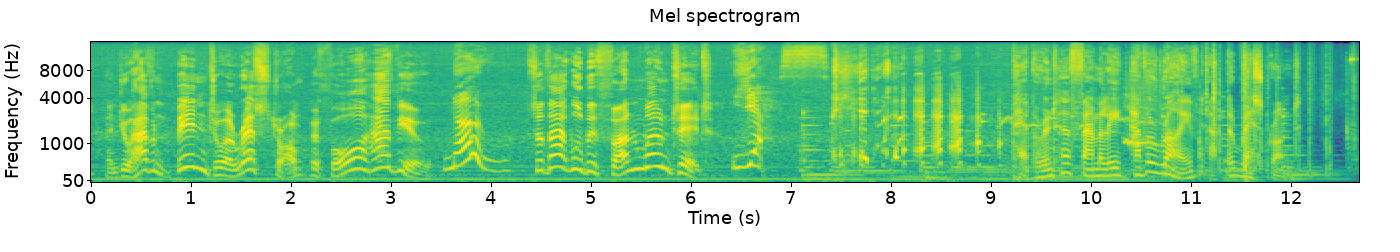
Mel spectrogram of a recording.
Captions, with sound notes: - And you haven't been to a restaurant before, have you? - No. - So that will be fun, won't it? - Yes. - (both laughing) - Peppa and her family have arrived at the restaurant.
